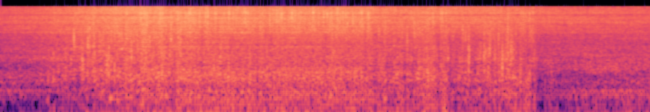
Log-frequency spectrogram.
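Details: Walk-in freezer condensing unit restarted after defrosting an iced-up coil, sight glass clear: loud, even fan roar with steady low hum underneath, no rattles or surging; running normally.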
